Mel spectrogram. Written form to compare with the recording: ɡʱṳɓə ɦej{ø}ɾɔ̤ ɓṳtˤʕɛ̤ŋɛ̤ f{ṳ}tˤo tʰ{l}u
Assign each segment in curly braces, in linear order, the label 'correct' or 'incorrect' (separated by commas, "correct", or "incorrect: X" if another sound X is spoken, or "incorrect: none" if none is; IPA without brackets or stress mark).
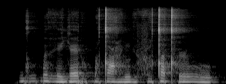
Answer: incorrect: ɛ, correct, incorrect: ɹ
